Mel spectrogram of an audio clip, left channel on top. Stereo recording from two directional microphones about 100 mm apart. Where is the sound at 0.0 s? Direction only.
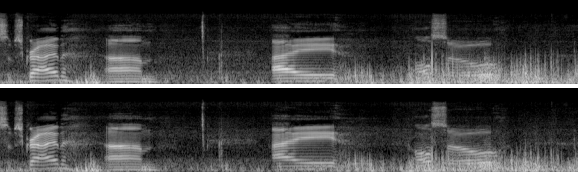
50° left (ahead or behind).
